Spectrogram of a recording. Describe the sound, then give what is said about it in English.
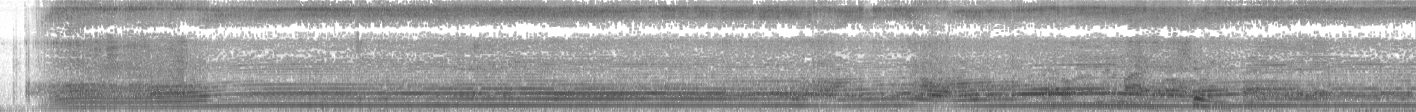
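A gas-powered string trimmer trimming next to the sidewalk in a backyard runs continuously after a brief start, its loud, buzzy two-stroke whine holding steady, with a few slight dips and surges in pitch toward the end. “These trimmers can be kind of tricky to learn how to use at first, too.”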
